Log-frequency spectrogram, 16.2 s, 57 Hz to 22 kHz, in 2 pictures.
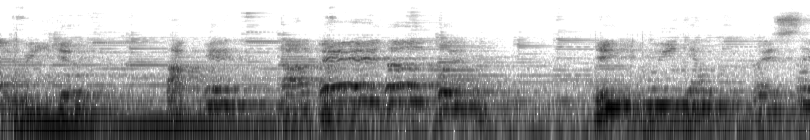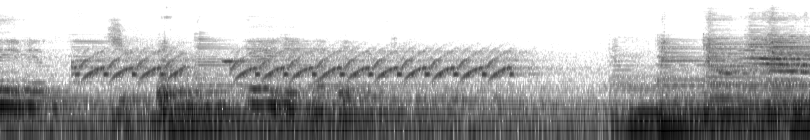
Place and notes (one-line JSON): {"title": "Legislative Yuan, Taiwan - Protest songs", "date": "2013-05-26 19:18:00", "description": "Protest songs, Antinuclear, Zoom H4n+ Soundman OKM II, Best with Headphone( SoundMap20130526- 7)", "latitude": "25.04", "longitude": "121.52", "altitude": "20", "timezone": "Asia/Taipei"}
